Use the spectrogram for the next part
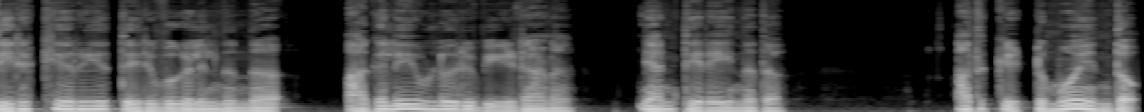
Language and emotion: Malayalam, fearful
